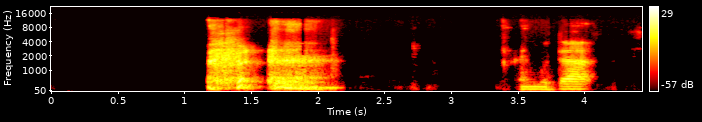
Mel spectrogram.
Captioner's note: coughs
